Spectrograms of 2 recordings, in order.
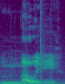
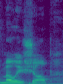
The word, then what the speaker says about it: Moe Shop: Something a bit moy. Uh, and that is pronounced Moy Shop. If you're not familiar with Japanese culture, it is not Mo as in The Simpsons.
